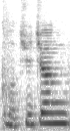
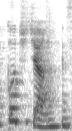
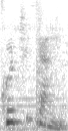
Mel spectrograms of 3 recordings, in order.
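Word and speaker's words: 고추장: sometimes i don't pronounce gochujang correctly and i'll say gochujang and ggochu is not an appropriate word so gg/kk is very similar to an english g so that's why naturally i'll say ggochujang so really try to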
